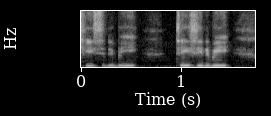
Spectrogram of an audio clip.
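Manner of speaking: put-on said really fast, slurred, sounding drunk.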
